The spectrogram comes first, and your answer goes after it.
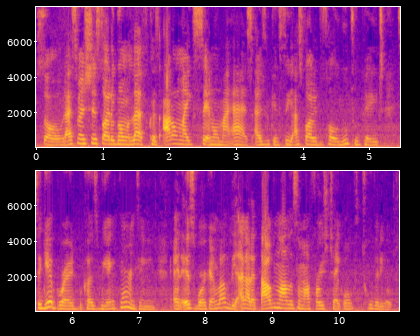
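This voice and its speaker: Over noticeable background noise, a woman with an American accent talks at a very fast pace with big swings in loudness but fairly even intonation. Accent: New York accent, slight southern touch. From New York (Brooklyn). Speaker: YouTuber. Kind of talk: storytime vlog. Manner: casual, rambling asides.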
